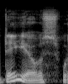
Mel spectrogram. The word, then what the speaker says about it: Devs: It's spelled D-E-V-S. Apparently, they mention later on that the V is actually a U, so it's pronounced Deus, which is, smash that up to Ex Machina, and it fulfills that whole movie.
